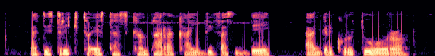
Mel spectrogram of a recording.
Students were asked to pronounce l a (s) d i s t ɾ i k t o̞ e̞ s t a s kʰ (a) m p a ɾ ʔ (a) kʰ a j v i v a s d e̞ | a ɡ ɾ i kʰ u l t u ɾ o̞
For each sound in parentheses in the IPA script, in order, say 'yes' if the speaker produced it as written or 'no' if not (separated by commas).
no, yes, yes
